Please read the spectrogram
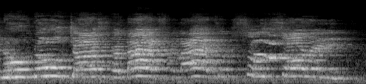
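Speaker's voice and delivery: put-on high, slow pleading girlfriend; calm him down with a drawn-out high plea; fiancée pleading. Fiancée begging Josh to stop fighting, high and slow pleading. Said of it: "She's like".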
